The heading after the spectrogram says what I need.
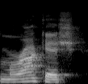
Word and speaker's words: Marrakesh: And now that I know that this is supposed to be pronounced Marrakesh, it's hard for me to count call it Marrakech.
